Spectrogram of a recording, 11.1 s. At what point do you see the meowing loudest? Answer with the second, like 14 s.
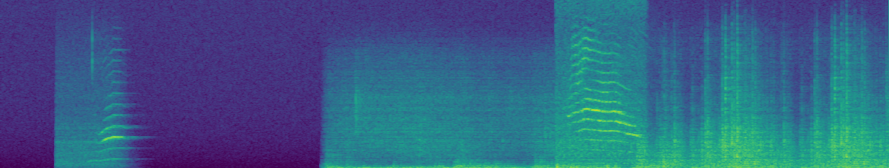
7 s.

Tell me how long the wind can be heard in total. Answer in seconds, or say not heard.
7 s.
